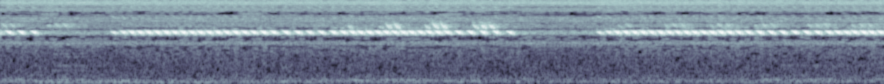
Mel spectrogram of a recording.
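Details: Countryside crickets trilling: two long, even, high buzzing trills, the first running almost two seconds, a short silence between them, and softer pulsed chirps from another cricket above.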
